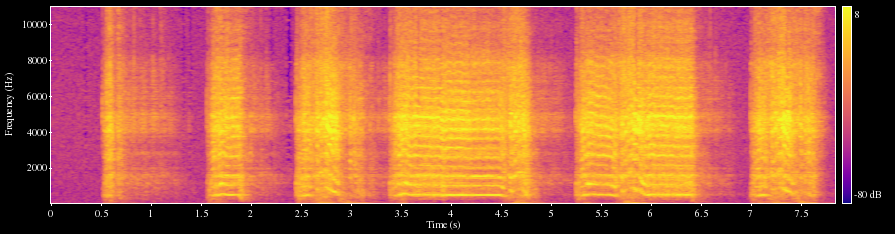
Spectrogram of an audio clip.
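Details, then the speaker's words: Kawasaki KZ750B starter clutch, bike on a stand, before refurbishment: repeated second-long bursts of free starter whirring rising and falling with no engine catching; the starter clutch slips and does not grab the crankshaft. "now um well as you can hear it's um it's spinning it's not fing engage in where it needs to uh s of grab the crankshaft"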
